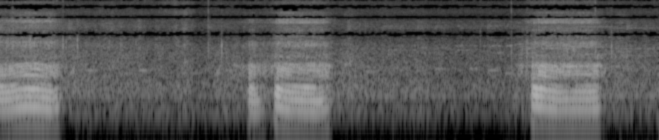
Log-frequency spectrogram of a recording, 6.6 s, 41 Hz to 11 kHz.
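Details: Snoring from a father (adult male): three loud, buzzing, tonal snores at regular intervals of about 2.7 seconds, roughly 22 per minute, with quiet room noise between them.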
